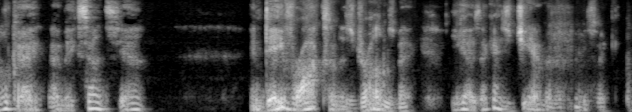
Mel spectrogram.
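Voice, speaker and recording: A man with a hoarse voice still weak after surgery, chatting casually and rambling on a live stream about his knife shop. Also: medium pitch, poor audio. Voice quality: very raspy, breaking into breathy near-whisper. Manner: rambling, easygoing, filler-heavy.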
